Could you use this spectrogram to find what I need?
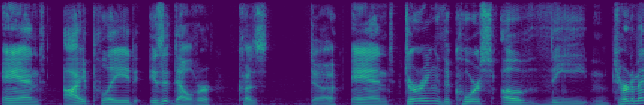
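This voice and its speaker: A man at a very slow pace, his pitch swinging very widely. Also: medium pitch for a man. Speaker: YouTube gaming channel host. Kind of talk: casual chat.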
